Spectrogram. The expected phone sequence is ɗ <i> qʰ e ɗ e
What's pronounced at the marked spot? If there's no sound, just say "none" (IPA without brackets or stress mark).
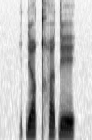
e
